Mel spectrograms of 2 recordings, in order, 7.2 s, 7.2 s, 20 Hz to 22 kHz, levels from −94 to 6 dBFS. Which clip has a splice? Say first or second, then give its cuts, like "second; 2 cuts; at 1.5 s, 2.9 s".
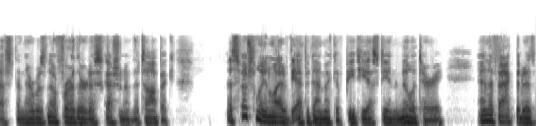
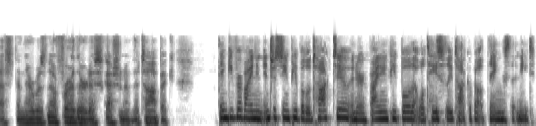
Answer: second; 1 cut; at 2.7 s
